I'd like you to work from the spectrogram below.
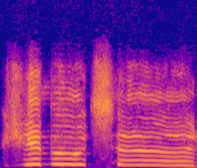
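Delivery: high, long drawn-out cry of a name; acted overjoyed old relative; grandfather's delighted greeting.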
